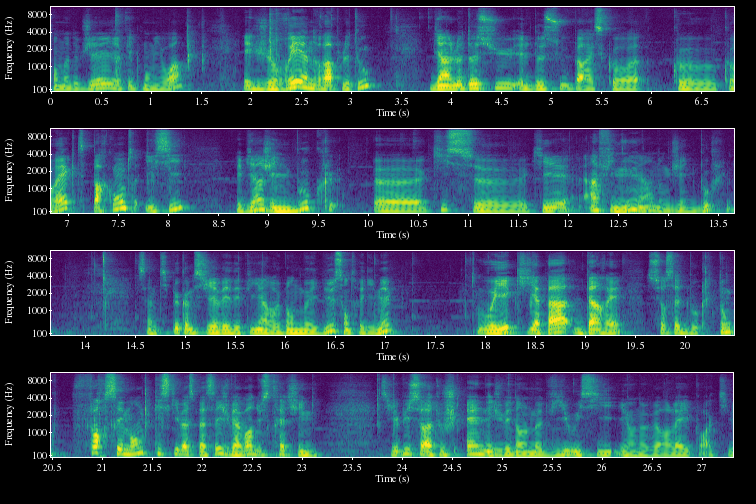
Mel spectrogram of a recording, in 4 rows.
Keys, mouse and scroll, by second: 0.7 click, 1.4 Tab, 2.9 u, 3.7 click, 14.1 middle click, 18.0-18.9 scroll up 1, 18.9 scroll down 1, 19.0 middle click, 20.2 a, 21.0 alt+a.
